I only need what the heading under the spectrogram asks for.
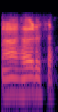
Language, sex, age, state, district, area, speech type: Kannada, male, 18-30, Karnataka, Gulbarga, urban, conversation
